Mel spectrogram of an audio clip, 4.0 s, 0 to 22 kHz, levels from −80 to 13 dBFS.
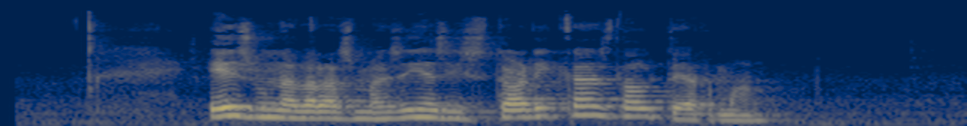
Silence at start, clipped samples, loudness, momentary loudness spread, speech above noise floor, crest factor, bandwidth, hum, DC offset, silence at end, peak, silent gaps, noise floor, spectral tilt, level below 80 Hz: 0.35 s; under 0.1%; -25 LUFS; 22 LU; 32 dB; 18 dB; 15.5 kHz; none; under 0.1%; 0.8 s; -8 dBFS; none; -56 dBFS; -5.5 dB/octave; -62 dBFS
